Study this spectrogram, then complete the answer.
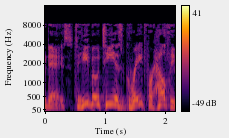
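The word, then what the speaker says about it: Taheebo: Tahibo is spelled T like Tom, A-H-E-E-B like boy.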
